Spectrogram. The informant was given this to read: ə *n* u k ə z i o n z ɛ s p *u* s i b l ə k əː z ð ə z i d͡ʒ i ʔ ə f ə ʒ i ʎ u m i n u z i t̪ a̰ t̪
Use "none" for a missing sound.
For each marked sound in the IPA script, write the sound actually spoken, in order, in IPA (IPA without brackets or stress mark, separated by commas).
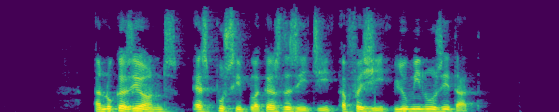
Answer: n, u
